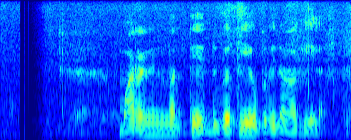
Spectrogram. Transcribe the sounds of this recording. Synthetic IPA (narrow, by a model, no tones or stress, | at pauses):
mɐrɐninmɐt̪ːed̪uɡɐt̪ijeubɐd̪inɐʋaːkijɐlɐ̰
